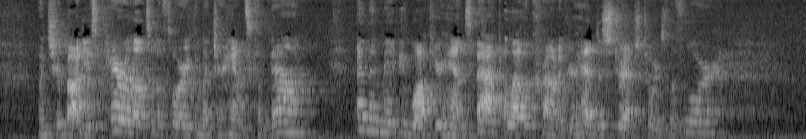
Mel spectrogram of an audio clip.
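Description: A woman speaks calmly nearby, giving instructions.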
